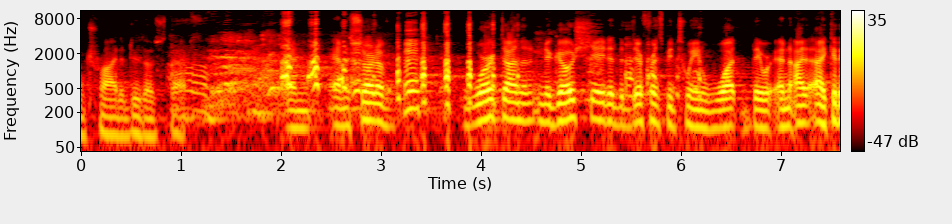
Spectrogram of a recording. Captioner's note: laughter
